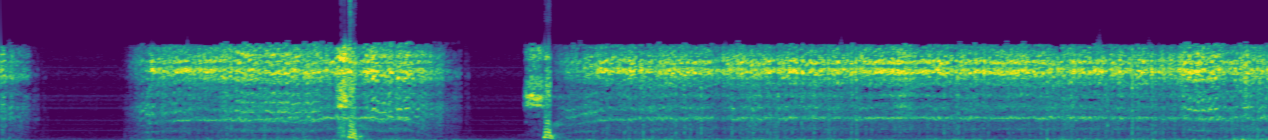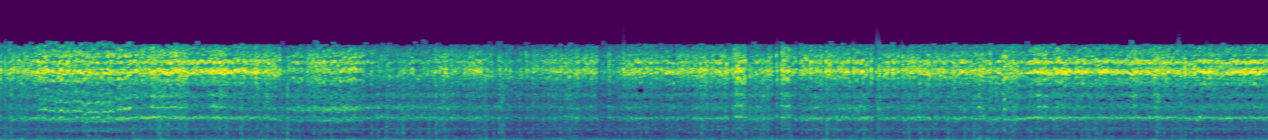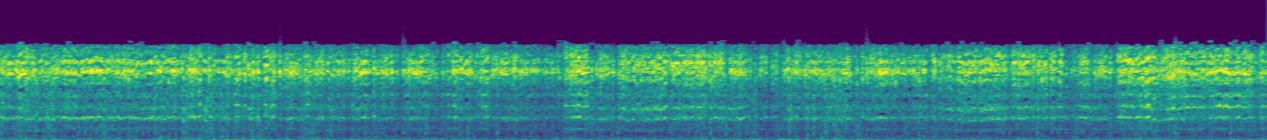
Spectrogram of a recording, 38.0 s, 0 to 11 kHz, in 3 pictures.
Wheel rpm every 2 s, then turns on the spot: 70, 200, 70, 230, 230, 230, 220, 230, 230, 230, 230, 230, 230, 230, 240, 230, 230, 230, 230.
none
